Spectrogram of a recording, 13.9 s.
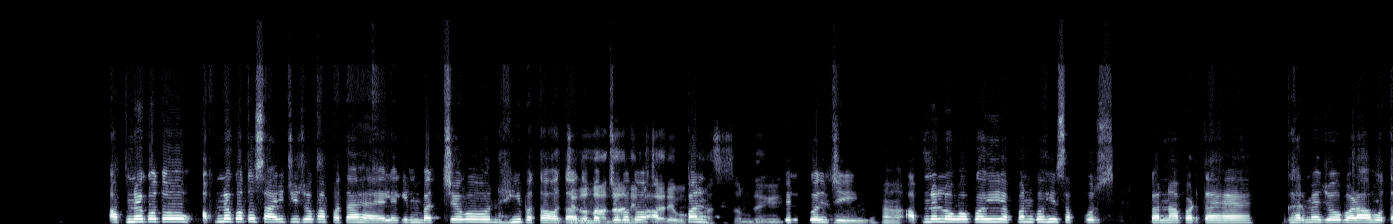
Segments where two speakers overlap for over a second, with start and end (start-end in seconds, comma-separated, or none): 5.5-7.1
